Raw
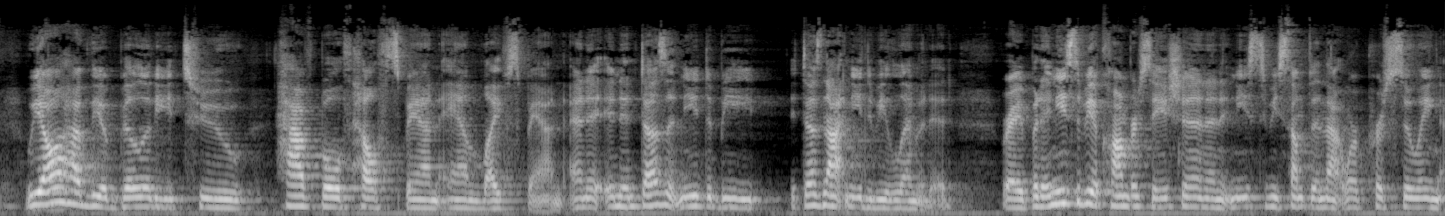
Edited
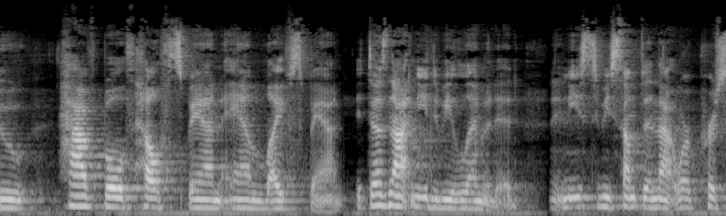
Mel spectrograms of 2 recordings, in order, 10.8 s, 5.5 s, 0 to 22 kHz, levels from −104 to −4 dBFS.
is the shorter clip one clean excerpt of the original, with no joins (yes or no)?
no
